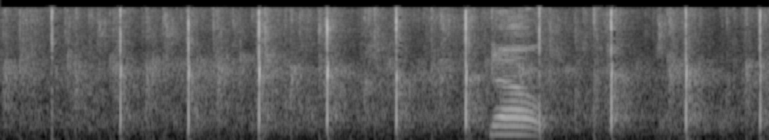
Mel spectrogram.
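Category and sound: crowd, audience clapping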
